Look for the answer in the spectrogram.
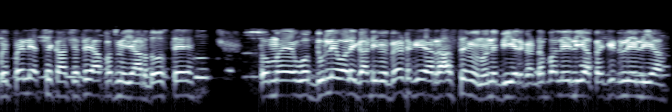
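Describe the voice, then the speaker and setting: A man's voice: high voice, level tone, fairly quick, crowd noise. A man giving informal, admonishing spiritual advice with homely analogies on a phone call. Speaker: religious counselor advising a devotee by phone. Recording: tinny narrowband phone call recording.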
